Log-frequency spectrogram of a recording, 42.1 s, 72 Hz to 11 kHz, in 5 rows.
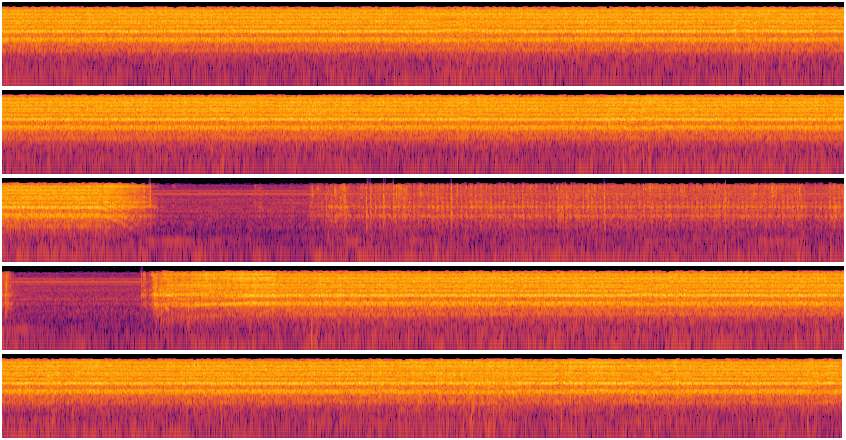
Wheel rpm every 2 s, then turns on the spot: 160, 160, 160, 160, 160, 160, 160, 160, 150, 10, 20, 20, 10, 70, 160, 160, 160, 160, 160, 160, 160.
20-26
